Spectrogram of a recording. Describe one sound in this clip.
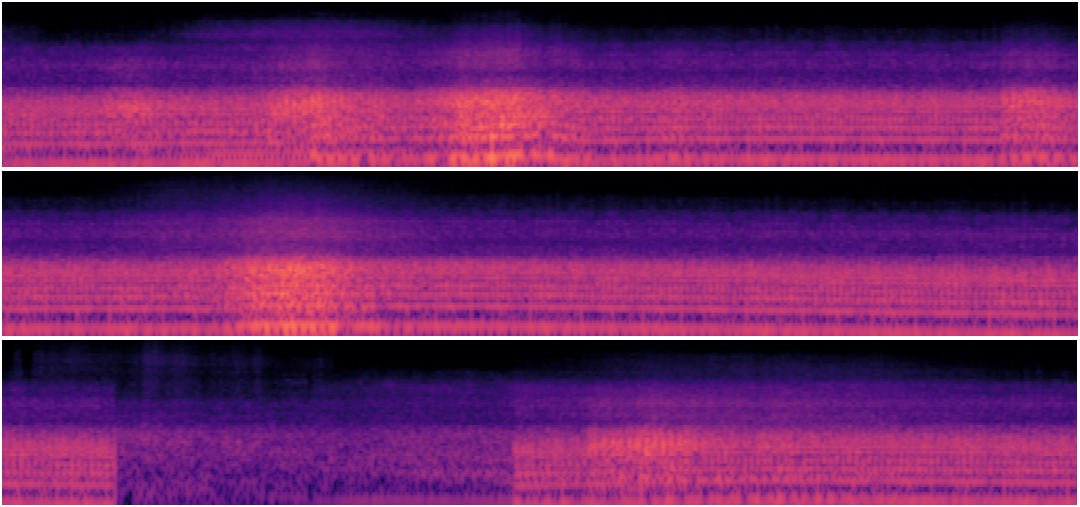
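A bus engine hums steadily as the bus drives along, its pitch slowly falling.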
